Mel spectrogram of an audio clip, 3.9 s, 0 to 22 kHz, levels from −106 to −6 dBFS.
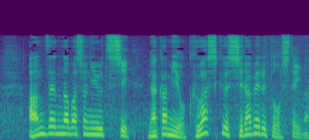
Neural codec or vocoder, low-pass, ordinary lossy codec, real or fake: none; none; none; real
